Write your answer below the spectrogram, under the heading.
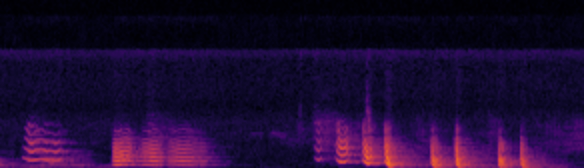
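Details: Talking parrot kept indoors and taught "mummy": a wavering, tonal phrase, a short pause, then a quick series of sharp, descending clipped notes like rapid chatter.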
